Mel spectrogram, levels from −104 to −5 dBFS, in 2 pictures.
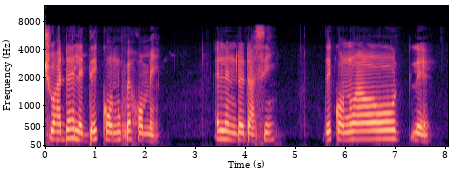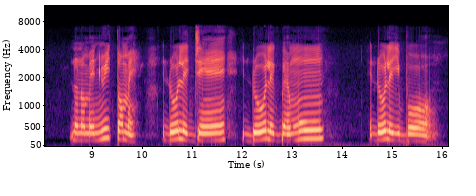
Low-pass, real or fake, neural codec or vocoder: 7.2 kHz; real; none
